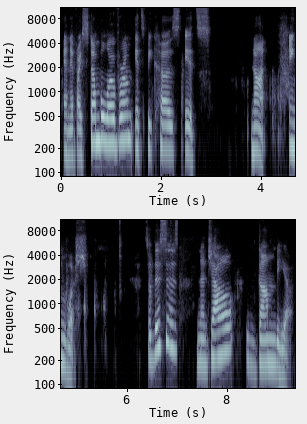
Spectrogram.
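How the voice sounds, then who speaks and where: Woman, very unhurried pace, medium pitch, storybook read-aloud, deliberate, explanatory asides. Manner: deliberate, explains words and story to young listeners. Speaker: storybook reader.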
